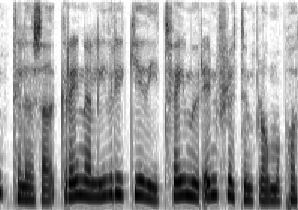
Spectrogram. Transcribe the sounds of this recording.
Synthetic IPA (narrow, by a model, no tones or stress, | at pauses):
mt̪ʰɪlθɛsːaðkɾeːjnaliːvɾiːcɪðit̪ʰveːjmʏɾʔɪnflʏht̪ʏmploːwmapʰɔ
